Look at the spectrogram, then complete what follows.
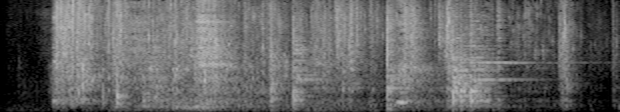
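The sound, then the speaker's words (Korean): Water gushes steadily from a kitchen tap into a sink in an officetel, washing down cold ramen broth just poured from a pot, a broad splashing rush with small clinks and gurgles, fairly loud, lasting several seconds before easing off. “그녀는 식은 라면 냄비를 데우려다 그냥 개수대에 쏟아부었다. 물을 틀어 국물을 내려보낸 순간”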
